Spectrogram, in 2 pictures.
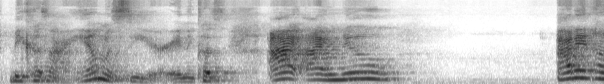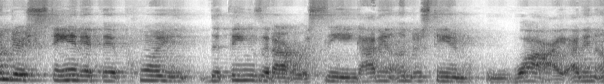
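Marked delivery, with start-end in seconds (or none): none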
